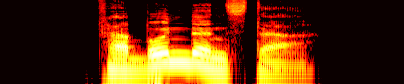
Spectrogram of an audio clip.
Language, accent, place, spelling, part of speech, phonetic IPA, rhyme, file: German, Germany, Berlin, verbundenster, adjective, [fɛɐ̯ˈbʊndn̩stɐ], -ʊndn̩stɐ, De-verbundenster.ogg
- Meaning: inflection of verbunden: 1. strong/mixed nominative masculine singular superlative degree 2. strong genitive/dative feminine singular superlative degree 3. strong genitive plural superlative degree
